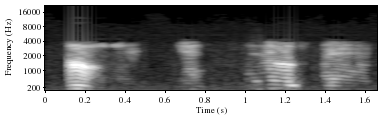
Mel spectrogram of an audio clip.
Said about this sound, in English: So, you're a little cut off. I think you're far from your phone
